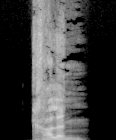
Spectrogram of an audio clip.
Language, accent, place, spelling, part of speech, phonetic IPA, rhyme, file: German, Germany, Berlin, Krallen, noun, [ˈkʁalən], -alən, De-Krallen.ogg
- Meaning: plural of Kralle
